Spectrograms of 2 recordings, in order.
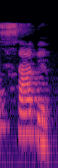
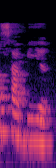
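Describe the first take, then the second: First: The i glides quickly into the a. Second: The i is a full, separate vowel. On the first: The speaker calls it right. "a gente fala sábia ... O i, ele tá aparecendo rápido" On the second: The speaker calls it wrong. "a gente não fala sabia"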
